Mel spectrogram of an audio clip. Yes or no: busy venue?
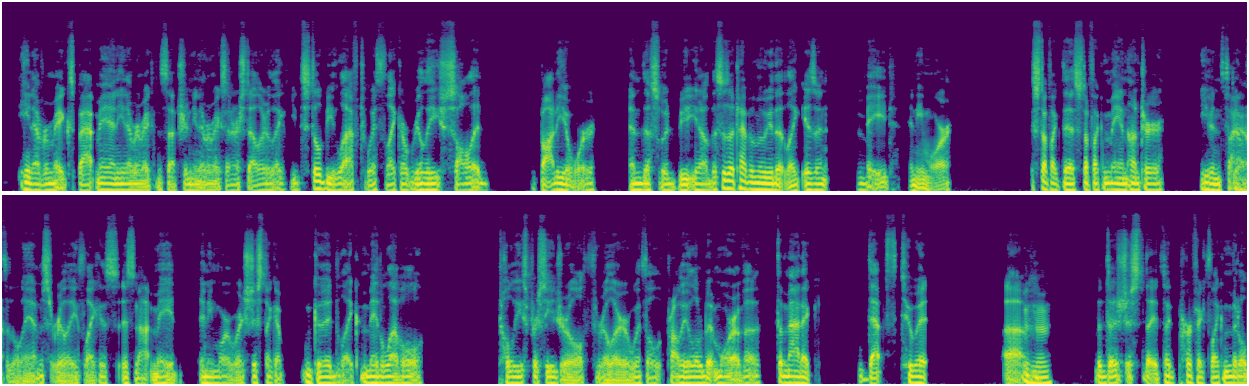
no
